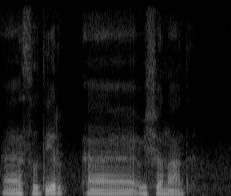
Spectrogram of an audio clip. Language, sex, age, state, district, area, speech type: Malayalam, male, 18-30, Kerala, Thiruvananthapuram, urban, spontaneous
